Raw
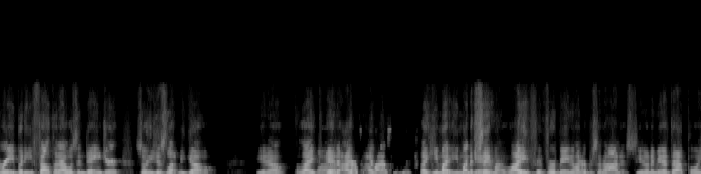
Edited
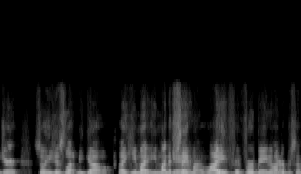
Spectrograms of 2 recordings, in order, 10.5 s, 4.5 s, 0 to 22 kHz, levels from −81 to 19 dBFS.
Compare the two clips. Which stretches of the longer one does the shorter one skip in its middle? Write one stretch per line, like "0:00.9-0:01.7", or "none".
0:03.2-0:06.2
